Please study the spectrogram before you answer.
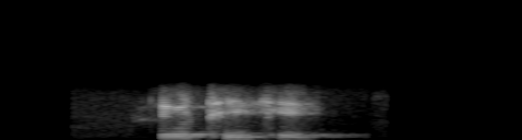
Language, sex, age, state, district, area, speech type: Hindi, male, 30-45, Uttar Pradesh, Varanasi, urban, conversation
